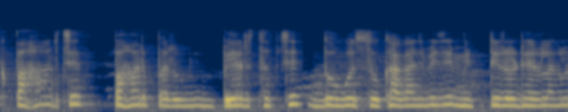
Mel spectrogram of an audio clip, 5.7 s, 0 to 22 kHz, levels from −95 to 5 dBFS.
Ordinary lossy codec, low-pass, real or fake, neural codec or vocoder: none; 7.2 kHz; real; none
